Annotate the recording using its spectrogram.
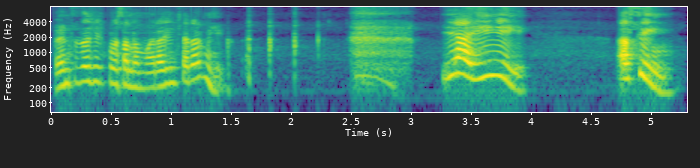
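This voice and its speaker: A young adult woman from Brazil in a casual, frank monologue to her viewers, chatty and quick to laugh. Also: high voice, lively intonation, fairly bright tone, a little hiss or hum. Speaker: vlogger.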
